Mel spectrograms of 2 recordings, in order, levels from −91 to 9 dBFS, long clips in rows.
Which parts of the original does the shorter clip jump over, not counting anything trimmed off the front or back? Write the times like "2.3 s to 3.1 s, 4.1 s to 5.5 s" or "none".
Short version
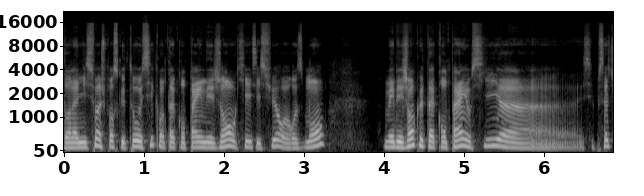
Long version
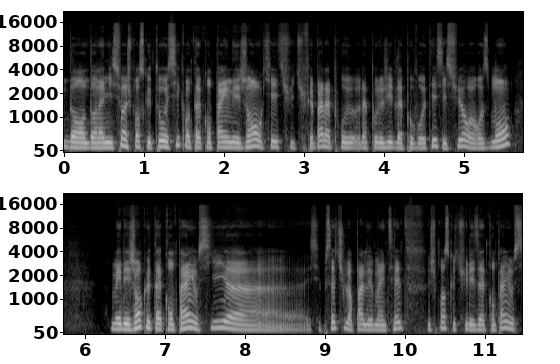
2.7 s to 4.7 s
